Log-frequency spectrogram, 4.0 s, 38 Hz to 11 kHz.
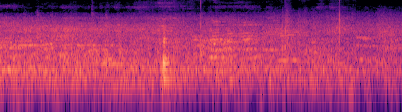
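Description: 2002 Mitsubishi escalator running steadily as a rider goes down and reaches the comb plate, with background voices around it. One sharp click about one and a half seconds in.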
